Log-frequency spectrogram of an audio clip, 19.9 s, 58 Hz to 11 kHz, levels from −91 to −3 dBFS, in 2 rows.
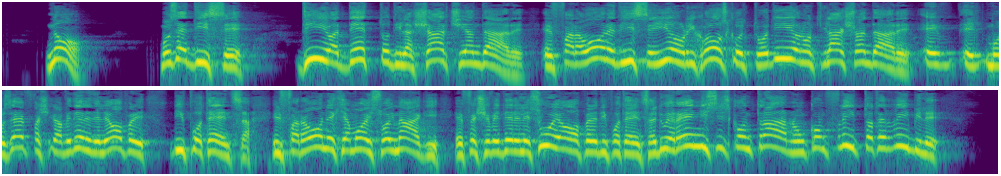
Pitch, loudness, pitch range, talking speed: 245 Hz, -12 LUFS, 220-290 Hz, 160 wpm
